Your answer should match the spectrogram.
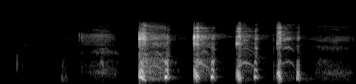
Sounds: Cough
